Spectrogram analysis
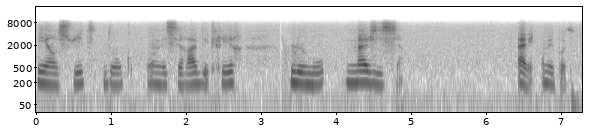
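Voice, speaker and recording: Slow, clear-spoken woman teacher. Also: lowish voice, flat delivery, rough recording. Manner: slow, carefully spelled-out sounds, asks questions. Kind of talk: recorded phonics lesson. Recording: faint hiss.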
